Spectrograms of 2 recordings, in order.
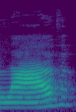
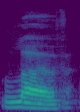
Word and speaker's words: love: And once in a while, this sound is also spelled with the letter O, as in words like love. We don't say love, we say love.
